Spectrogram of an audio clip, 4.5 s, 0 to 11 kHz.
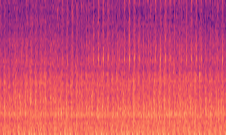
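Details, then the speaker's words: Old 1.5 hp Wolseley WD engine warmed up: an even chuffing beat of about three per second, regular and clean with no misses or knocks. It runs well. "that thing runs pretty good though I'll tell you"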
